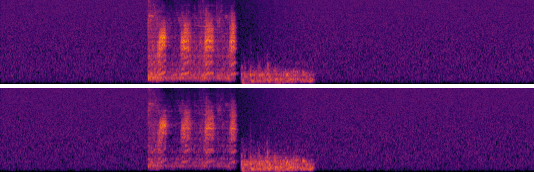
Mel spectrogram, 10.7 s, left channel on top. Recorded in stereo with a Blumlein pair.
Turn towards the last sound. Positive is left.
turn(degrees=-15)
